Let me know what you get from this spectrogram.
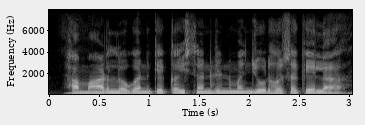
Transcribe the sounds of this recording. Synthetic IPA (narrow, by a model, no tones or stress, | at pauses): həmaːɾloːɡənkekəɪsənɾɪnmənd͡ʒuːɾɦosəkeːlaː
